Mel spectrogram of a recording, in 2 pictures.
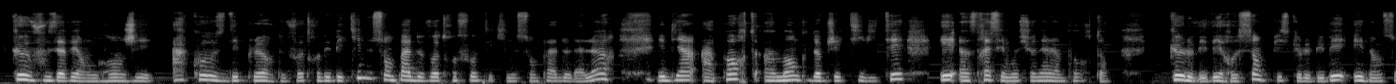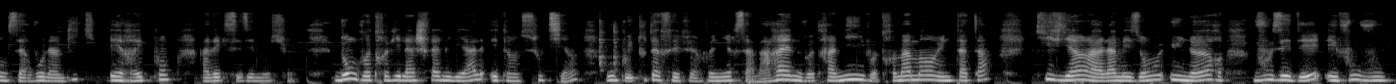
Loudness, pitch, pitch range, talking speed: -24 LUFS, 180 Hz, 165-200 Hz, 185 wpm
